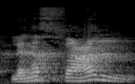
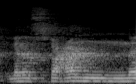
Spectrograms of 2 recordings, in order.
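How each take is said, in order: First: Slow لنسفعا ending in a single "an" sound; light nun. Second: لنسفعن with a doubled, held "nna" ending; heavy nun. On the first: Teacher correcting the reading, light single nun in لنسفعا. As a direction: end لنسفعا on an undoubled nun, no "na" after it. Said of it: "هذه ليست لنسفعن، لا، لنسفعا". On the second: Teacher giving the wrong reading for contrast, heavy doubled nun in لنسفعن. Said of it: "هذه ليست لنسفعن". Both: Shown as a demonstration.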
